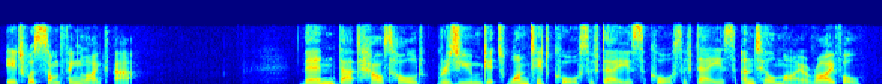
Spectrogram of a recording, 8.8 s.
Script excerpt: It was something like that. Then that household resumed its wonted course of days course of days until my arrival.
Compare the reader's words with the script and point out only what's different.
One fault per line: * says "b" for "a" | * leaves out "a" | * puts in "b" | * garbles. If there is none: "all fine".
all fine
